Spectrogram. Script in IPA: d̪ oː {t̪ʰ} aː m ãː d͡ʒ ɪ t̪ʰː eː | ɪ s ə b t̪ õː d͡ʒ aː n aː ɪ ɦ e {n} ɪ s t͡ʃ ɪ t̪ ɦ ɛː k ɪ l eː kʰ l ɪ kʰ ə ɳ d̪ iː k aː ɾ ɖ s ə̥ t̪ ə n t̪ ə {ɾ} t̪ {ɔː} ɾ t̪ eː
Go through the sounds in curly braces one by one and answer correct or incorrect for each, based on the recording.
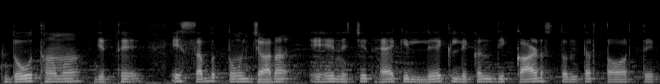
correct, correct, correct, correct

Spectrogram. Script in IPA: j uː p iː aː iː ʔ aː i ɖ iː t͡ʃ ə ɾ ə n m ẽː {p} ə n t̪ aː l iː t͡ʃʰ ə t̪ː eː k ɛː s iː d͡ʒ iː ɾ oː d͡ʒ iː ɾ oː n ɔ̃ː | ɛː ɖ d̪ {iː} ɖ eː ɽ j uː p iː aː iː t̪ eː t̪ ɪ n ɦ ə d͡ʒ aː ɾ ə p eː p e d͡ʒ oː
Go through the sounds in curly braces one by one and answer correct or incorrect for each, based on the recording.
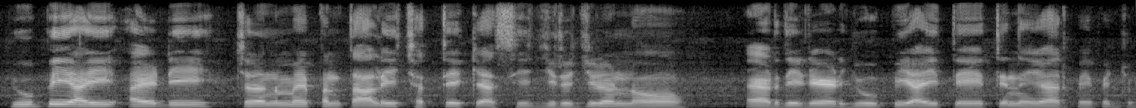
correct, correct

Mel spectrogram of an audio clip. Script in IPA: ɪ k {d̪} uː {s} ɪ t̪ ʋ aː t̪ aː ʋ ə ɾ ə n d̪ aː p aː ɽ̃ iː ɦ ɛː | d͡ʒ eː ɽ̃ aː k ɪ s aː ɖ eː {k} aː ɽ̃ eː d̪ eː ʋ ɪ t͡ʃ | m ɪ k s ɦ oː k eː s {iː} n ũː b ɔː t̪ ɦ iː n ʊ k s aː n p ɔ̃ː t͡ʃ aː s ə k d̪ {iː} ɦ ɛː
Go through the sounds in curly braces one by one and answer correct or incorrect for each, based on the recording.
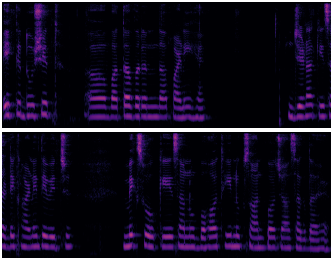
correct, incorrect: ʃ, incorrect: kʰ, incorrect: aː, incorrect: aː

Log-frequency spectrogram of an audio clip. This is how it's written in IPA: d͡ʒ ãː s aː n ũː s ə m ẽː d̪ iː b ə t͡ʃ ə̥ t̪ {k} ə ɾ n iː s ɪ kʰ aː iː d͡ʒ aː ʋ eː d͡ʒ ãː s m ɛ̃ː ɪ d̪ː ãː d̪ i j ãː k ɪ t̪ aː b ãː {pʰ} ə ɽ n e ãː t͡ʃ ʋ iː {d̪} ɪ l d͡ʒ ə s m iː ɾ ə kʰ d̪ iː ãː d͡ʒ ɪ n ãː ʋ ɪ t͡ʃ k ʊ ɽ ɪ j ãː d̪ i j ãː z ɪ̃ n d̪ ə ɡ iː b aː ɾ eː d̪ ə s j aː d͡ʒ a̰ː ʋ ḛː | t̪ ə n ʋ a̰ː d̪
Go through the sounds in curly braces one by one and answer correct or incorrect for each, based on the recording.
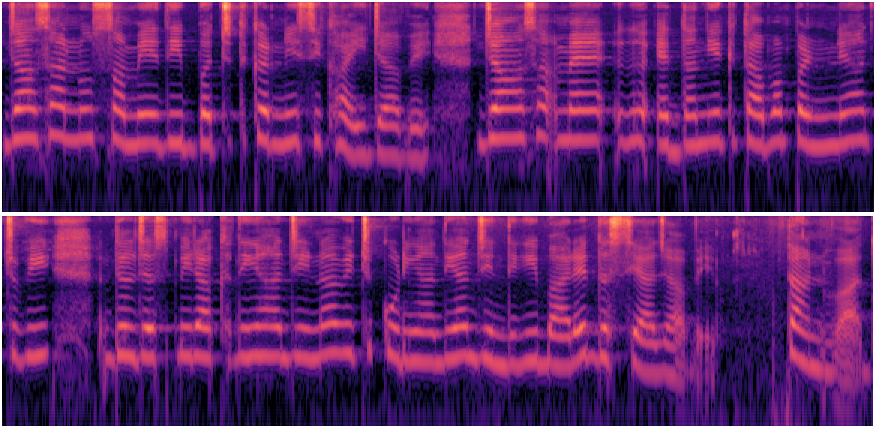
correct, incorrect: p, correct

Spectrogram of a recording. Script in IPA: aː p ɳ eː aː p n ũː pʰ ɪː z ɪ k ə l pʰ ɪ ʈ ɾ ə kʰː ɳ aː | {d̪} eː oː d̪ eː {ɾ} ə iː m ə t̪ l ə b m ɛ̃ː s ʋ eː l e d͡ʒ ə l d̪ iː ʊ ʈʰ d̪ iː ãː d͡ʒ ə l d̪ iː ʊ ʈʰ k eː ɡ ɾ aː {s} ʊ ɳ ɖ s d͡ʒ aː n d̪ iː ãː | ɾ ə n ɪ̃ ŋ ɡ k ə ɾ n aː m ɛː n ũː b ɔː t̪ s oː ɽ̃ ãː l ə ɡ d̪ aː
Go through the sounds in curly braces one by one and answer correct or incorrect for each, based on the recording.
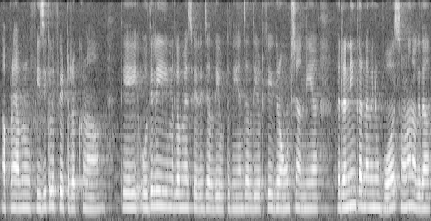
incorrect: t̪, incorrect: l, incorrect: none

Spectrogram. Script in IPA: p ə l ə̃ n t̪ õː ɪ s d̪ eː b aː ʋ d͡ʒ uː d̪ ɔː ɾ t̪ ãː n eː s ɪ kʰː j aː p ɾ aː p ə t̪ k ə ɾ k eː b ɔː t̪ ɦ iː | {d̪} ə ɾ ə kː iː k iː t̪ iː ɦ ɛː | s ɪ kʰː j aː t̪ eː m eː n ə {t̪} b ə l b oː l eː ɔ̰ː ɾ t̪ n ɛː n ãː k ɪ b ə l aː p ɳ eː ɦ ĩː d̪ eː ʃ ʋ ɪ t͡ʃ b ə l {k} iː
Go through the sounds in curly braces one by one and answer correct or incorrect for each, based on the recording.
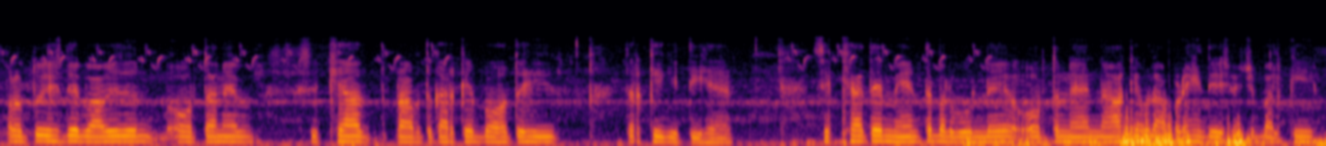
incorrect: t̪, correct, correct

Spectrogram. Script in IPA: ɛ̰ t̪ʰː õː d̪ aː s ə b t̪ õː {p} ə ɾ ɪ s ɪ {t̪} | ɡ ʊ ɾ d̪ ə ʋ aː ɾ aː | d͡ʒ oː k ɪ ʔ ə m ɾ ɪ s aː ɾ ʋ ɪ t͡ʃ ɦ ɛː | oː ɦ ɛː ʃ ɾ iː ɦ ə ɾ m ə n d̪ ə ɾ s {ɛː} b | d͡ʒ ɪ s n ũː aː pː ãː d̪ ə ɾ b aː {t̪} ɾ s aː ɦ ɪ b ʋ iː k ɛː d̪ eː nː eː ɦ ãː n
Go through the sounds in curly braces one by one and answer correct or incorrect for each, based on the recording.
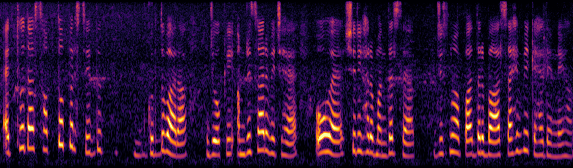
correct, incorrect: d̪, correct, incorrect: none

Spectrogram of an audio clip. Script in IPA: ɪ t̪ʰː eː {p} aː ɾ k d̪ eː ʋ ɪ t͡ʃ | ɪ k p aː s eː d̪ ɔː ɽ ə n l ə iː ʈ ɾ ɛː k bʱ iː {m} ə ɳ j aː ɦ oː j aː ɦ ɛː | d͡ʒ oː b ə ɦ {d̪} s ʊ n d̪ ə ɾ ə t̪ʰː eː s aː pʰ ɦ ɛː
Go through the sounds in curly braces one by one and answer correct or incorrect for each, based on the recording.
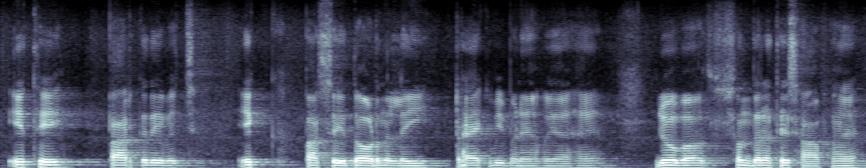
correct, incorrect: b, incorrect: t̪

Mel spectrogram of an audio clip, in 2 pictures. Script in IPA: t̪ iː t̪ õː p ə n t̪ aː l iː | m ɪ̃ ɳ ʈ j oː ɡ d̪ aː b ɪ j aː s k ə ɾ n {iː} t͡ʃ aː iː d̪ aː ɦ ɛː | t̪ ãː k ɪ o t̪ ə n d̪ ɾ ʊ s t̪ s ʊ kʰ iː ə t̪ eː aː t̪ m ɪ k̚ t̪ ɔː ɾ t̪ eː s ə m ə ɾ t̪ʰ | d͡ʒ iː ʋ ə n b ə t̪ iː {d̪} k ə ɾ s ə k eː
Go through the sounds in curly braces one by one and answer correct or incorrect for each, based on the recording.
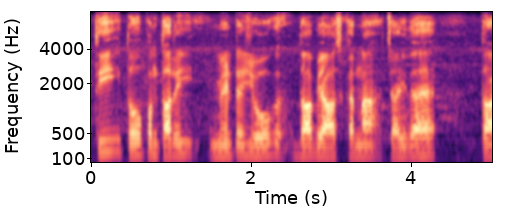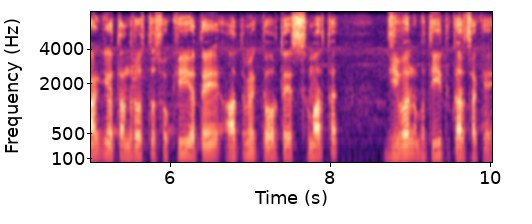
incorrect: aː, incorrect: t̪

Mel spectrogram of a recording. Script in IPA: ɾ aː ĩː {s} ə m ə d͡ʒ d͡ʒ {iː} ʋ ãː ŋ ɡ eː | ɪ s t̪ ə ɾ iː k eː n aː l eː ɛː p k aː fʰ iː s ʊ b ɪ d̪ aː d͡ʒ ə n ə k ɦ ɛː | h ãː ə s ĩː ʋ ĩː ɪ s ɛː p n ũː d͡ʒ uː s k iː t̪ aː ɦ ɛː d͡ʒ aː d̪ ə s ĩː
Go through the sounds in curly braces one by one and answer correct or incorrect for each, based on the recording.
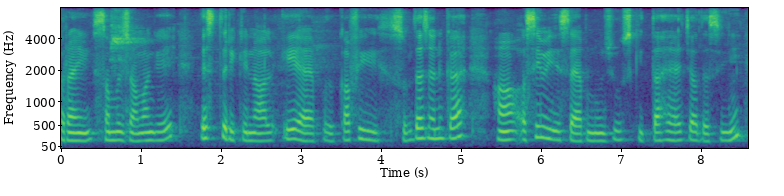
correct, incorrect: aː

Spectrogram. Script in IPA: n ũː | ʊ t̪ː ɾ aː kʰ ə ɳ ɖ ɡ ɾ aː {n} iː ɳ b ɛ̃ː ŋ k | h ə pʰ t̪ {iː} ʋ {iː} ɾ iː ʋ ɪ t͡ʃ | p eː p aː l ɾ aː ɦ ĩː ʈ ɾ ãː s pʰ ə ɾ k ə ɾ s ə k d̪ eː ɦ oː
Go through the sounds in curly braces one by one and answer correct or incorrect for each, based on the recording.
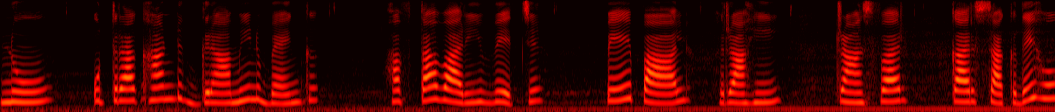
incorrect: m, incorrect: aː, incorrect: aː

